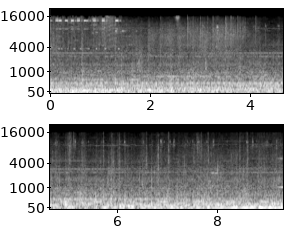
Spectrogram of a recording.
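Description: Footsteps run on a concrete floor.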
